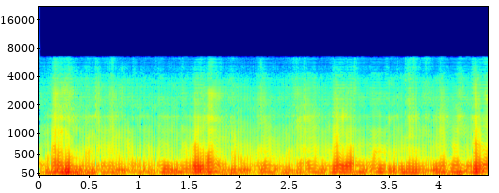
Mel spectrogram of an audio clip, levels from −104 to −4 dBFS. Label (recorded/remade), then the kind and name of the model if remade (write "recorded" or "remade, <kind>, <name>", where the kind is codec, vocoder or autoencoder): remade, vocoder, Vocos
